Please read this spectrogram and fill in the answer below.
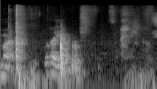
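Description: A knife chopping on a cutting board at a kitchen counter, a cluster of knocks in the first second and more near the end, with a person's voice heard briefly.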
